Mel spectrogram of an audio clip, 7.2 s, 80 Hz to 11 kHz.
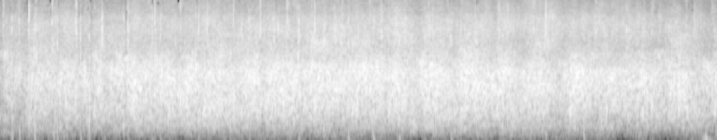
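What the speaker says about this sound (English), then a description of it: "let's have a little round of applause for Linda." Sustained audience applause at a Tring Book Festival 2021 talk, a dense, even wash of clapping from many hands that holds steady throughout.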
